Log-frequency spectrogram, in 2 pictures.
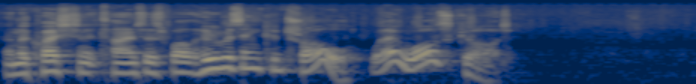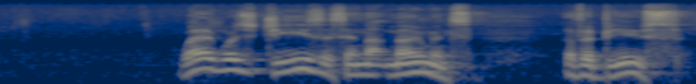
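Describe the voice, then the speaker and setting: A man's voice: a little high, very animated, measured pace, pauses often, dark tone, breathy edge. A middle-aged man, a pastor giving a conversational sermon with personal stories and self-deprecating asides.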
